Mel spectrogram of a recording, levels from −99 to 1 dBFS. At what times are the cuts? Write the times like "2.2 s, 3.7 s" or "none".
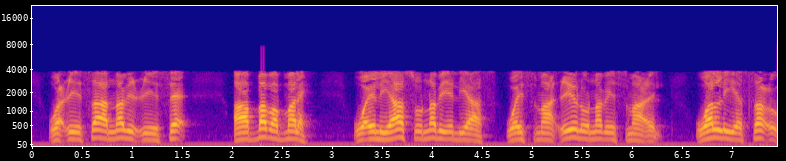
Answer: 4.6 s

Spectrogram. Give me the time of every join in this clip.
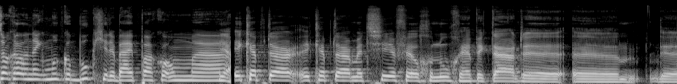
2.3 s

